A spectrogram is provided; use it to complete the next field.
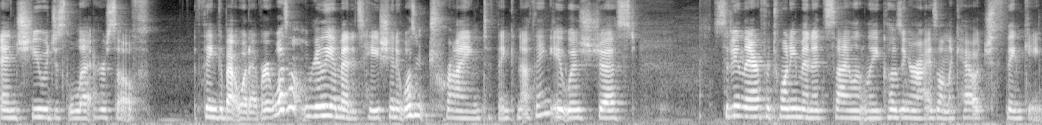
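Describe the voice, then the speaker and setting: A woman at medium pitch and a fairly quick pace, fairly even in intonation, amid noticeable background noise and audible room echo. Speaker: YouTuber discussing personality types. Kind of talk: casual chat. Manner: fast.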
